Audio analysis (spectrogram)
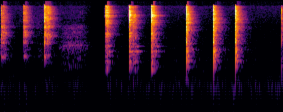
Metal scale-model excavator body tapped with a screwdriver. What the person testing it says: I'll just tap it so you guys can hear that we are all metal.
